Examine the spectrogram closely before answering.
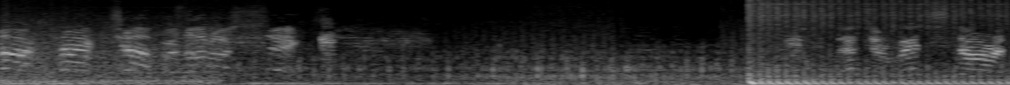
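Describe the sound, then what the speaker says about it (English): Red Star attack helicopters in the war game Frontlines: Fuel of War, their rotors beating and growing louder under shouting soldiers, with gunfire and a sudden loud burst near the end. "Hey, you hear that? It sounds like choppers!"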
